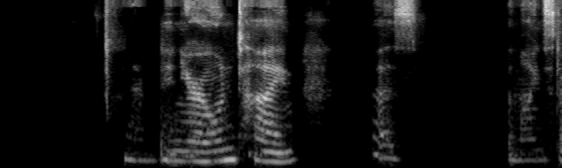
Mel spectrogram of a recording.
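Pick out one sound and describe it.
A middle-aged woman speaks calmly and softly over an online call.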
